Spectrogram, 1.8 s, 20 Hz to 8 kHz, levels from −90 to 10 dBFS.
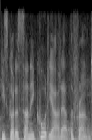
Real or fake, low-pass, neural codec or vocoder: fake; 7.2 kHz; vocoder, 44.1 kHz, 128 mel bands every 256 samples, BigVGAN v2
